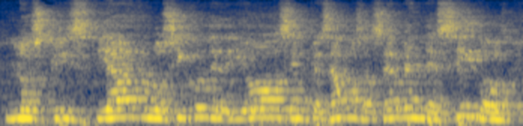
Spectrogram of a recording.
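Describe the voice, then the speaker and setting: A man's voice: high voice, fairly even intonation, moderate pace, faint music behind. A man preaching a Sunday school sermon, emphatic and calling the congregation for amens. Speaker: pastor. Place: church hall. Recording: echoey church hall, mic far off.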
